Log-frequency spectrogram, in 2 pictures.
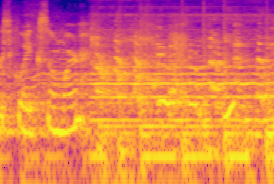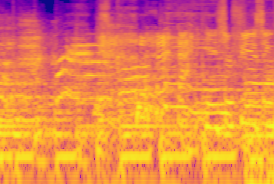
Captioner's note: laughter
